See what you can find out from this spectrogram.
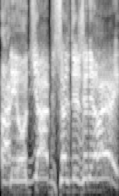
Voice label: sniper taunts, fr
